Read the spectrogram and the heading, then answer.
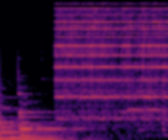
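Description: A school bell rings loudly, a bright, metallic, continuous clang that starts abruptly after a brief low-pitched lead-in and holds steady without pause to the end.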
